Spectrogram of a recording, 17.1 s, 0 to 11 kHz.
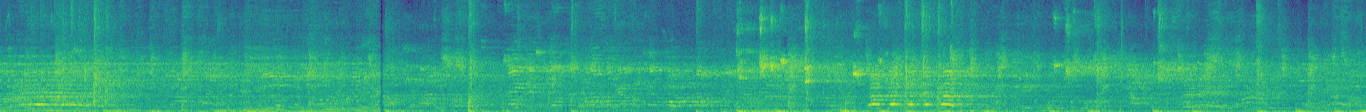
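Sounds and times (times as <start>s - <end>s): players chattering and calling: 0.0s - 17.0s.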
